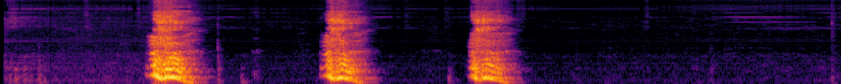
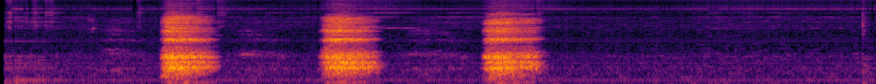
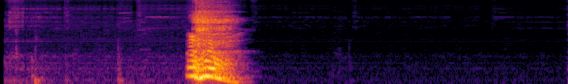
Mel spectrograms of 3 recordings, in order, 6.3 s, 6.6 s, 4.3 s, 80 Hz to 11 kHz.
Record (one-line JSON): {"three_cough_length": "6.3 s", "three_cough_amplitude": 32768, "three_cough_signal_mean_std_ratio": 0.28, "exhalation_length": "6.6 s", "exhalation_amplitude": 24417, "exhalation_signal_mean_std_ratio": 0.35, "cough_length": "4.3 s", "cough_amplitude": 32768, "cough_signal_mean_std_ratio": 0.23, "survey_phase": "beta (2021-08-13 to 2022-03-07)", "age": "65+", "gender": "Male", "wearing_mask": "No", "symptom_none": true, "smoker_status": "Never smoked", "respiratory_condition_asthma": false, "respiratory_condition_other": false, "recruitment_source": "REACT", "submission_delay": "2 days", "covid_test_result": "Negative", "covid_test_method": "RT-qPCR"}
